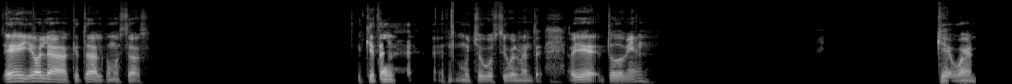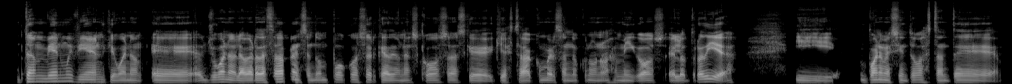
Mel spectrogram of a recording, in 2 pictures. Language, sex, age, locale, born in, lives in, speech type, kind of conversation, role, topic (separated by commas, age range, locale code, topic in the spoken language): Spanish, male, 30-34, es-VE, Venezuela, Spain, conversation, unstructured, none, ¿Qué hábito te ha ayudado más a mejorar como persona?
